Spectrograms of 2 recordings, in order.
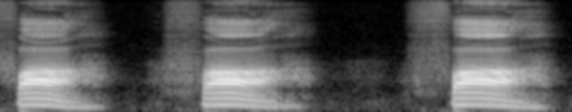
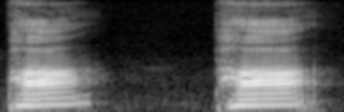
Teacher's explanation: اچھا، فا یہ بھی ہونٹوں سے ادا ہوتا ہے، مگر اس کا مخرج کیا ہے؟ اوپر کے دانتوں کا کنارہ اور نچلے ہونٹ کا تر حصہ ملنے سے فا ادا ہوتا ہے۔ جیسے دیکھیں آپ، یہ اوپر کے دانت ہے، اس کا جو کنارہ ہے، ٹھیک ہے، اور یہ نیچے والا جو ہونٹ ہے اس کا تر حصہ ہے، تو یہ دانتوں کا کنارہ یہ نیچے ہونٹ کے اوپر لگے گا، فا فا فا۔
